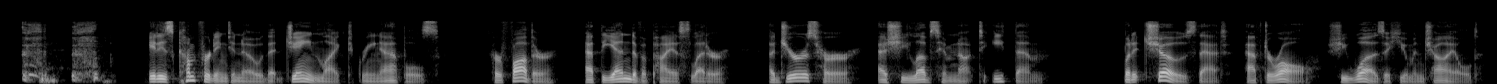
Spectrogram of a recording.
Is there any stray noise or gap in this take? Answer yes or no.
yes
